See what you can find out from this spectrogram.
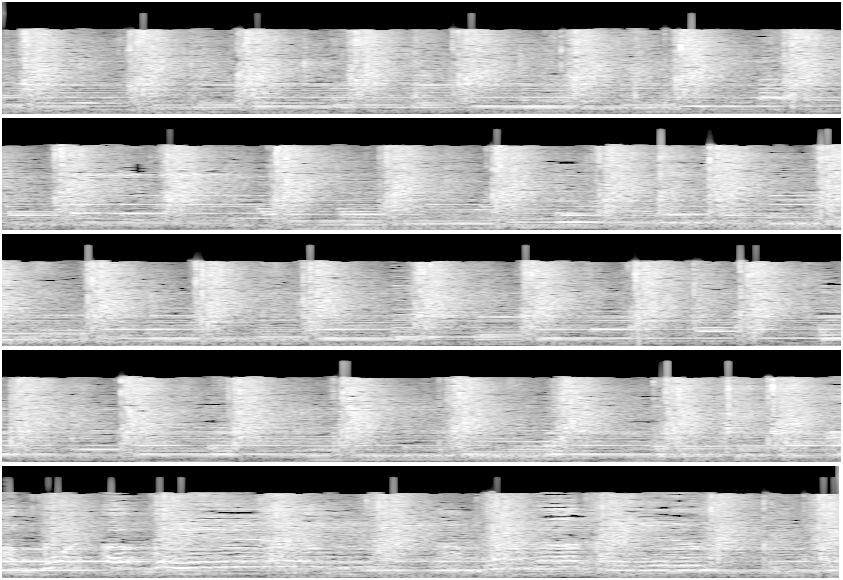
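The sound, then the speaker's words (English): A group claps steadily in time with a religious song, at the singer's invitation to clap along. Sharp claps land on every beat for about twenty seconds over sustained music and singing, with the clapping loud and even throughout. “Clap and join me.”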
